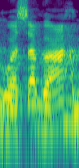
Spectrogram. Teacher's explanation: kemudian wa sab'ah, ba-nya dipantulkan.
